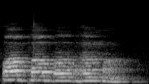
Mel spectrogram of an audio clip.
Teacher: ओष्ठ जब आपके होंठ टकराएं आपस में, तब बोलेंगे आप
